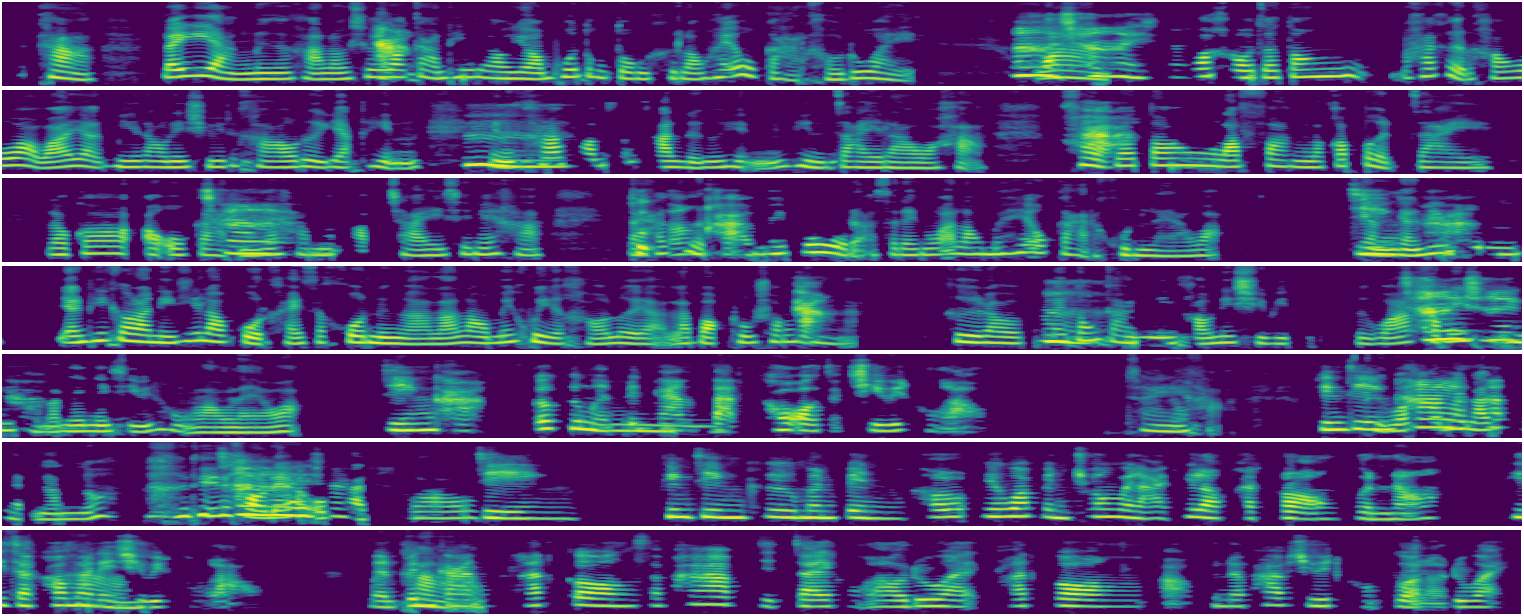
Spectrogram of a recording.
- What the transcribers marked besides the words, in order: other noise; distorted speech; static; chuckle; tapping
- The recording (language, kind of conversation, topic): Thai, unstructured, เมื่อไหร่เราควรพูดสิ่งที่คิดตรงๆ แม้อาจทำให้คนโกรธ?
